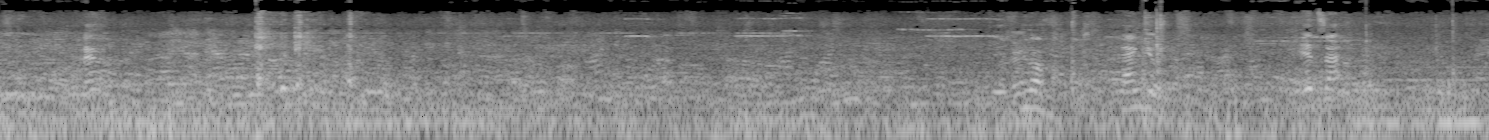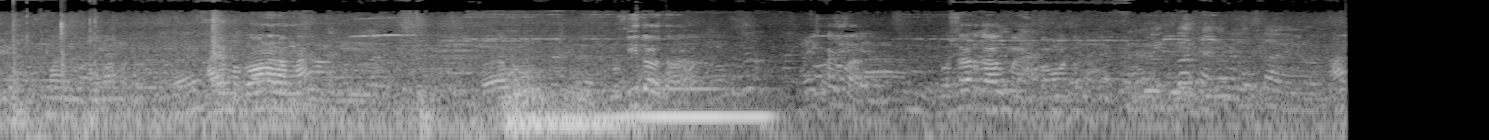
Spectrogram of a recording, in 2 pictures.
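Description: A crowd of men chatters and cheers close by.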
